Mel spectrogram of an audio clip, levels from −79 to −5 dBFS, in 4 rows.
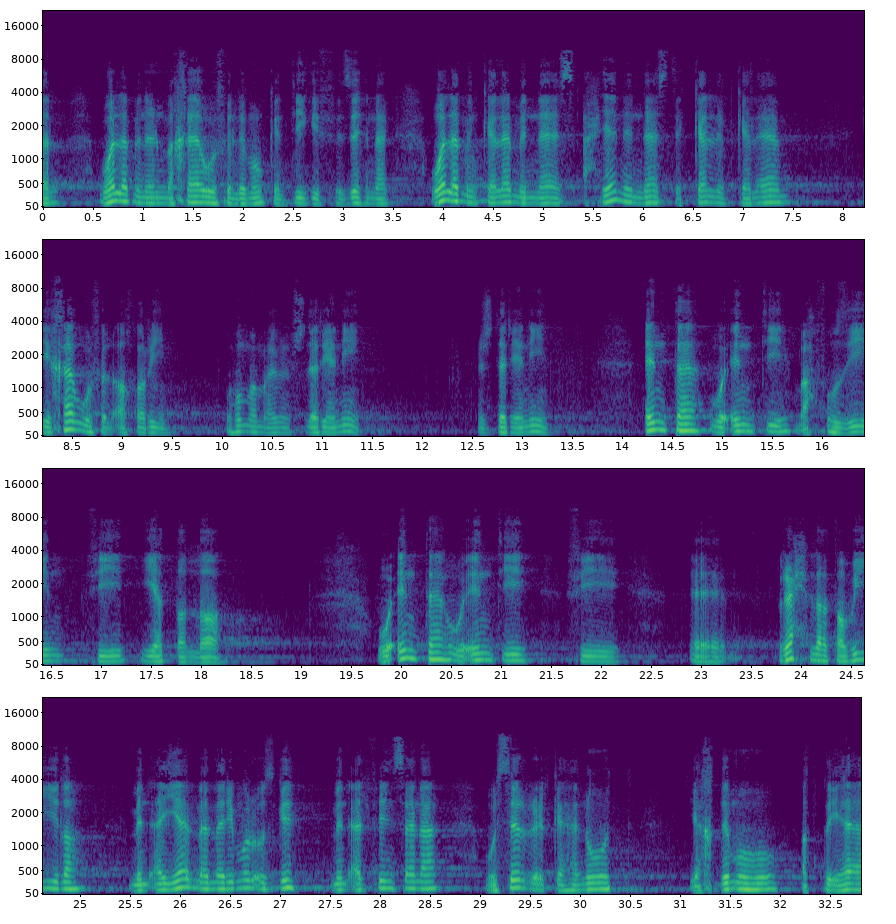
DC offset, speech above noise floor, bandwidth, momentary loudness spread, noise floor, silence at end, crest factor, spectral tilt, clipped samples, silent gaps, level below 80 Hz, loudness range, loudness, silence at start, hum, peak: under 0.1%; 32 dB; 10.5 kHz; 13 LU; -62 dBFS; 0 s; 24 dB; -6.5 dB/octave; under 0.1%; none; -62 dBFS; 6 LU; -31 LUFS; 0 s; none; -8 dBFS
